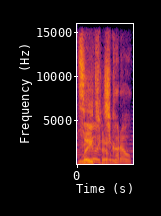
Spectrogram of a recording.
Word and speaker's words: Leto: stuck out to me two of the characters mispronounced letto name one pronounce it correctly as leato so I have no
